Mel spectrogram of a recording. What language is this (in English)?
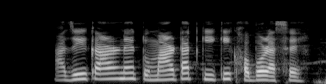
Assamese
